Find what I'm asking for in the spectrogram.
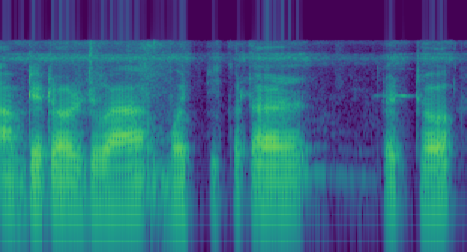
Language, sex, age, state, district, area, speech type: Assamese, male, 45-60, Assam, Dhemaji, rural, read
